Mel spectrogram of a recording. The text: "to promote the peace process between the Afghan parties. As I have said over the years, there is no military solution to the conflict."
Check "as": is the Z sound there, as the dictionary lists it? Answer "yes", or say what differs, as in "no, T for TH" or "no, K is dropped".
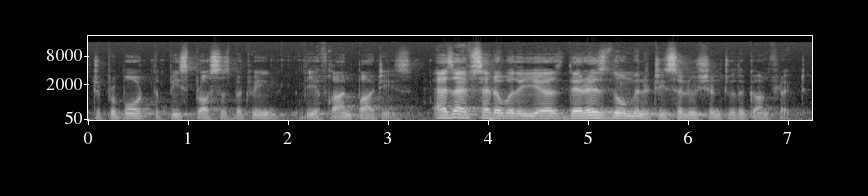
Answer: yes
